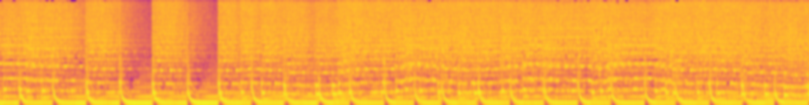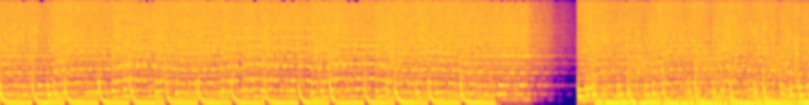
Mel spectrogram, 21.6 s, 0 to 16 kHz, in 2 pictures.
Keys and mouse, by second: 3.8 KP_4, 5.8 KP_4, 7.1 KP_4, 9.1 KP_Subtract, 9.8 KP_Subtract, 13.8-17.1 right drag.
